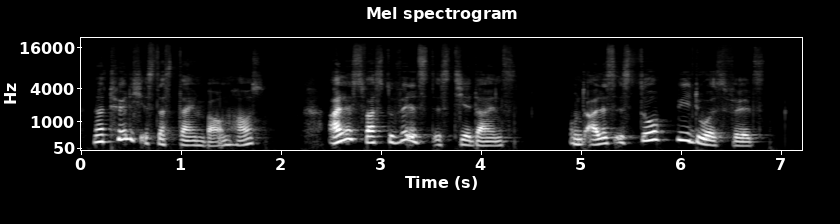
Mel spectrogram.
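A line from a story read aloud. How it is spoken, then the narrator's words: Little fairy giggling. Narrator (German): erklärte die kleine Fee kichernd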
